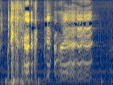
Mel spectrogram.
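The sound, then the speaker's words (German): A voice imitates a window squeegee used for cleaning windows, with high, squeaky, wavering squeals, a few short bursts and then one drawn-out squeak, fairly loud, ending in quiet. “Auf jeden Fall, sie nimmt dieses Teil also zum Abziehen und alles, was du hörst, ist.”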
